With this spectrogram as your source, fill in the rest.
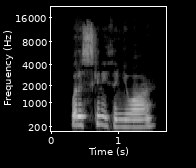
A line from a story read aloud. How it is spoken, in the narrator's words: he murmurs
